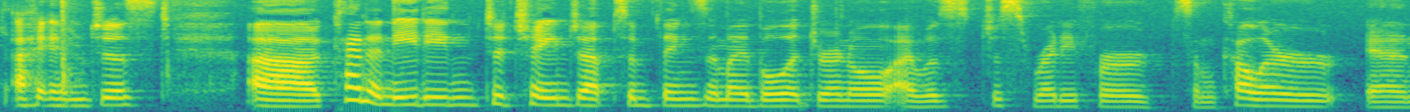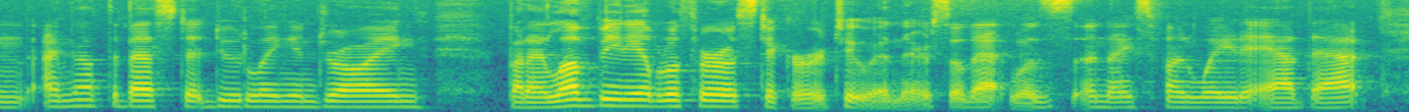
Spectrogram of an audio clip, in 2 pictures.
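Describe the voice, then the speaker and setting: A woman's voice: low voice, steady tone, moderate pace, darkish tone. A woman who is getting over a cold, chatting casually at home as she shows her planner, with fillers and small self-corrections. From United States. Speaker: vlogger. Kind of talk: casual show-and-tell. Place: home kitchen.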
